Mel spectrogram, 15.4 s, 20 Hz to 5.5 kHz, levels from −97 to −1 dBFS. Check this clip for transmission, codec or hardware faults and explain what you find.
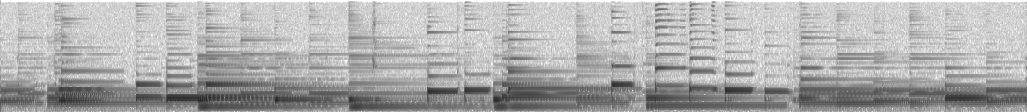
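Nothing in the clip points to a fault in how the audio was carried, encoded or played back. There is nothing here that needs further explanation.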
